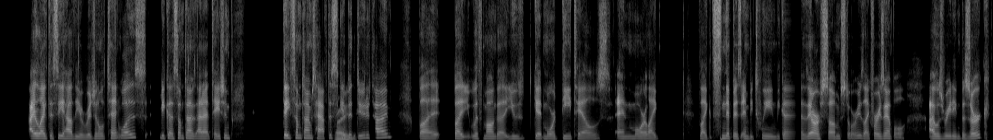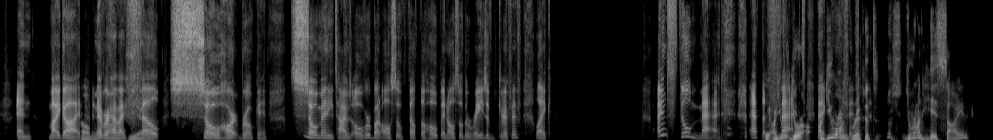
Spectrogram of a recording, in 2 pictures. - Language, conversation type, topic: English, unstructured, What is your favorite way to relax after a busy day?
- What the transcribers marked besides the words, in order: other background noise; tapping; drawn out: "so"; stressed: "so"; chuckle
